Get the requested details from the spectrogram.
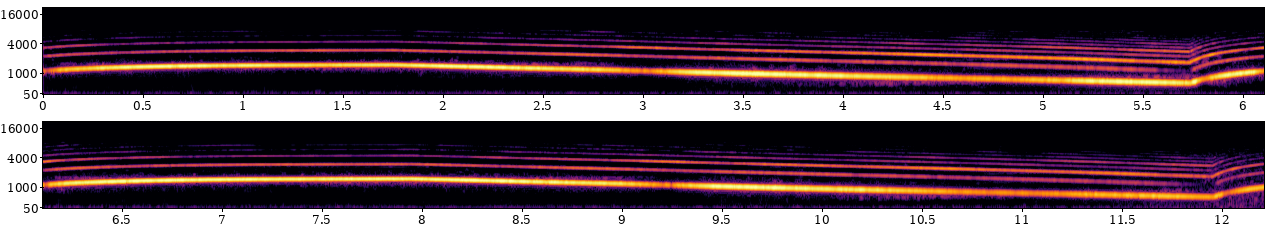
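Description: An ambulance siren wails loudly, its pitch sliding slowly down and sweeping back up in two long cycles, with no voices over it.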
